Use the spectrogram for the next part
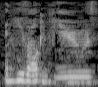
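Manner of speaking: usual speaking voice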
